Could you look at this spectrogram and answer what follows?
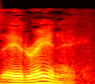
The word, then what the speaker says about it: eirene: E-I-R, long E-N, long E, eirene. So the Greek equivalent of shalom is eirene.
